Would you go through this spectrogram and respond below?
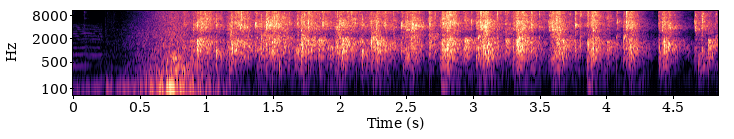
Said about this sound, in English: first of all, who's clapping in this?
